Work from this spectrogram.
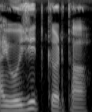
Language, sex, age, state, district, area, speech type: Goan Konkani, male, 30-45, Goa, Canacona, rural, spontaneous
